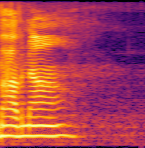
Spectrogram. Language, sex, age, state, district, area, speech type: Sindhi, female, 45-60, Rajasthan, Ajmer, rural, spontaneous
